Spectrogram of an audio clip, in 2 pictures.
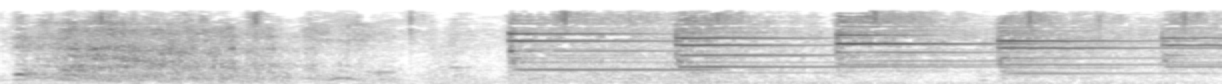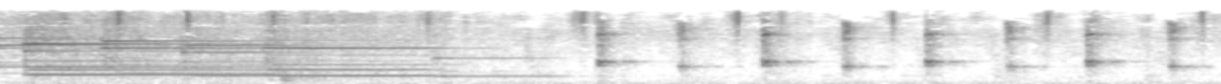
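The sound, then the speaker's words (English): After a burst of busy sound and a run of chiming bell-like notes, Chinese woodblocks tap out a steady, evenly spaced, crisp tick-tock like a clock, in a stage act played alongside piano, celesta and toy bells. “will play the piano, the celesta, the toy bells, and the Chinese woodblocks.”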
